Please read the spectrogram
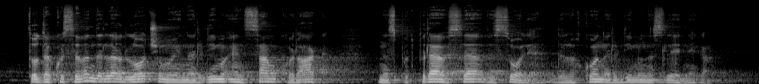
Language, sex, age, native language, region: Slovenian, male, 30-49, Slovenian, Savinja region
